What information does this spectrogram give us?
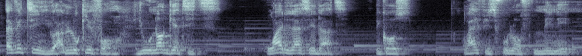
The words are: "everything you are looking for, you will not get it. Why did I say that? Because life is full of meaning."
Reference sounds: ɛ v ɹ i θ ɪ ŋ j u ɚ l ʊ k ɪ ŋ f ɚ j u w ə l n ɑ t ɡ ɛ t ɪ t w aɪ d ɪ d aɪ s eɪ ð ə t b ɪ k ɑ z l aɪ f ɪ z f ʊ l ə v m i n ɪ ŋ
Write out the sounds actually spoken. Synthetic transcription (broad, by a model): ɛ v ɹ i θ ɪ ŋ j u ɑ l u k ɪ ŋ f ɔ j u w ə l n ɑ t ɡ ɛ t ɪ t w aɪ d ɪ d aɪ s eɪ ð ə t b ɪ k ɑ s l aɪ f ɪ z f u l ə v m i n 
